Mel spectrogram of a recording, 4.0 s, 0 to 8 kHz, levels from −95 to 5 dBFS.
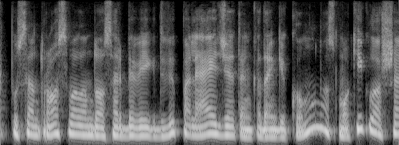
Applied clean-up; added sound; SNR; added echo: none; none; none; none.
